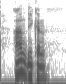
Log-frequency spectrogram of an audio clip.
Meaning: 1. to thicken, fatten 2. to exaggerate, to embellish
- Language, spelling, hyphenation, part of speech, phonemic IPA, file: Dutch, aandikken, aan‧dik‧ken, verb, /ˈaːndɪkə(n)/, Nl-aandikken.ogg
